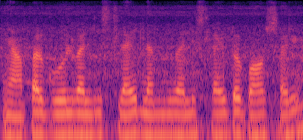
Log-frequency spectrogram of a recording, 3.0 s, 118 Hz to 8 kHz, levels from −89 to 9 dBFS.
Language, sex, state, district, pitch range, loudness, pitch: Hindi, male, Uttar Pradesh, Etah, 130-135 Hz, -20 LUFS, 130 Hz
